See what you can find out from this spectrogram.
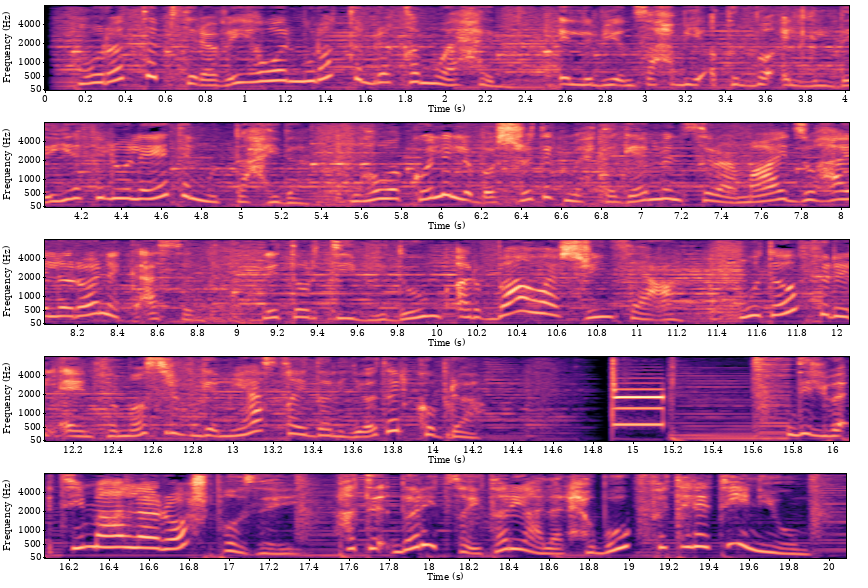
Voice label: arabic voice over female commercial

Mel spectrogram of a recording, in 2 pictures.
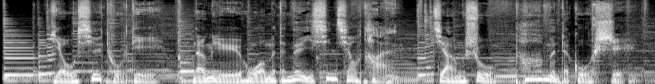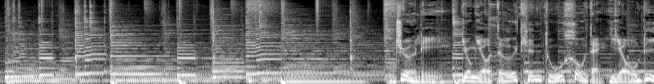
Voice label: chinese voice over male narrator

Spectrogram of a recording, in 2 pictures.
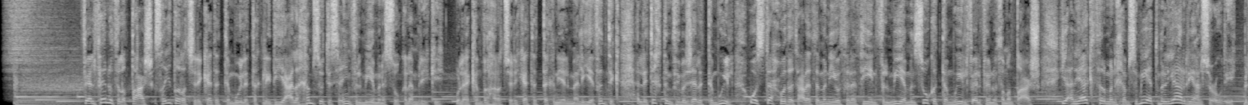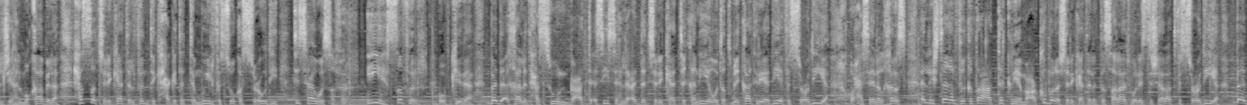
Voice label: arabic voice over male narrator

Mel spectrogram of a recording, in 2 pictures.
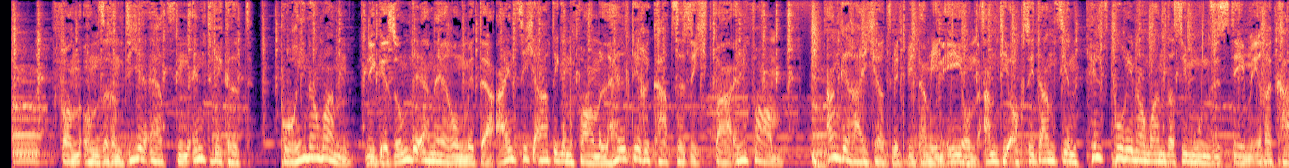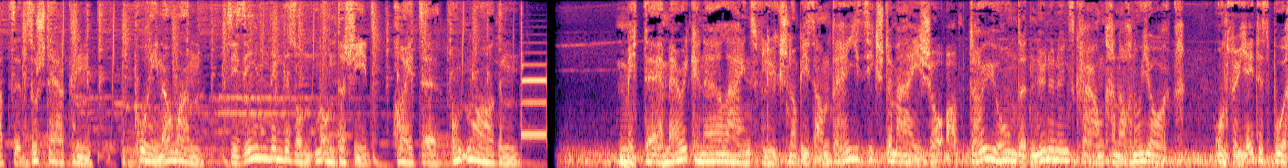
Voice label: german voice over male commercial

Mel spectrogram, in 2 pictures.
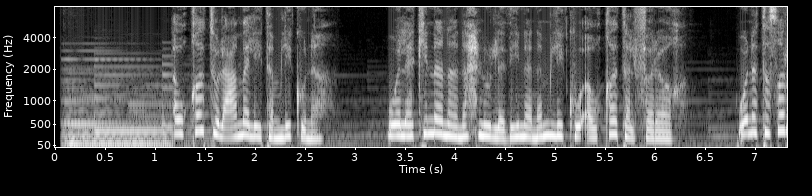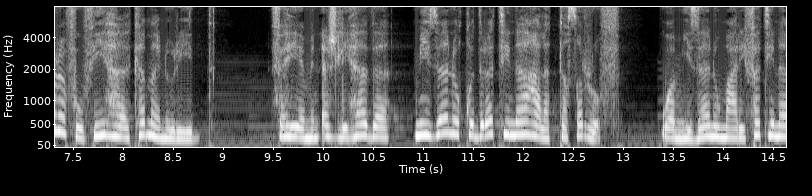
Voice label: arabic voice over female audiobook

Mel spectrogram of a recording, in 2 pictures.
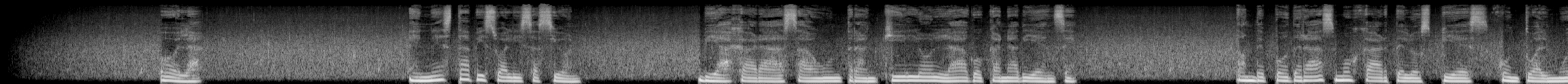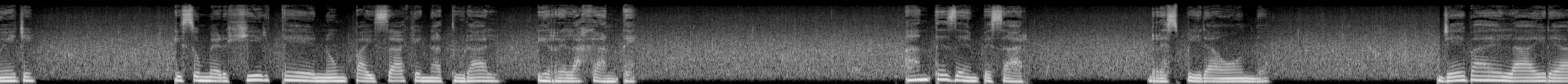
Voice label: spanish voice over female narrator

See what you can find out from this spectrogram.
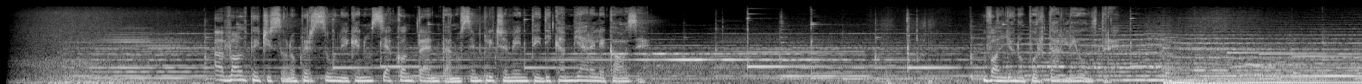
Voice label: italian voice over female commercial

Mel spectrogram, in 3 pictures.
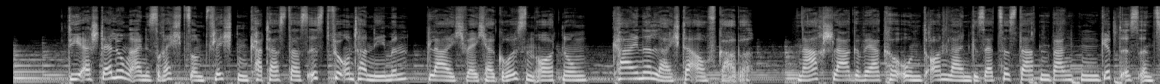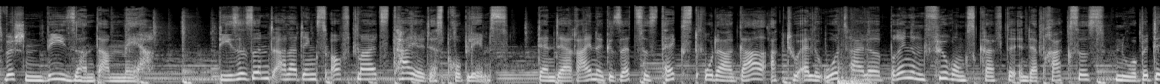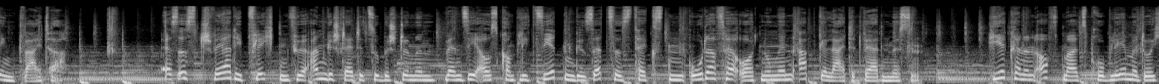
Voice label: german voice over female narrator

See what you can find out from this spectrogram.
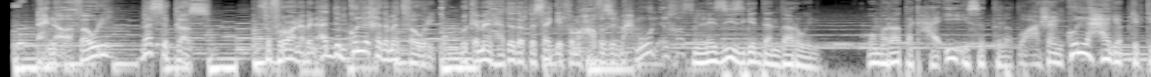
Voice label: arabic voice over male commercial

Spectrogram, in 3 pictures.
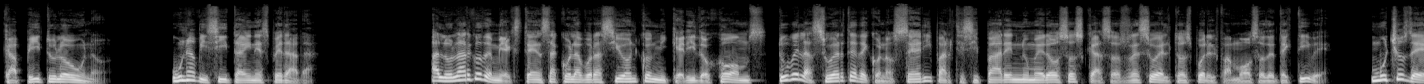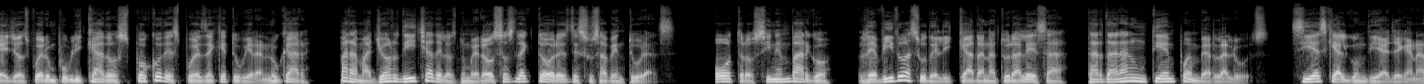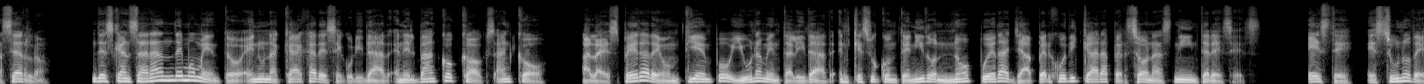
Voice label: spanish voice over male audiobook

